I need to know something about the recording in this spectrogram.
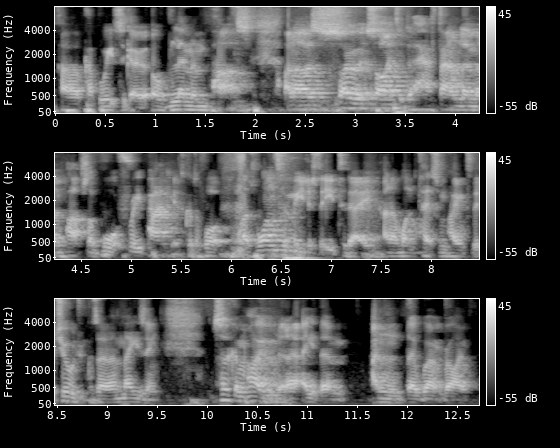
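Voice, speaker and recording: A man's voice: lowish voice, fast, a bit bright, reverberant, slight background noise, rough recording. A man hosting a podcast, chatty and jokey, often breaking into laughter. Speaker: podcast host. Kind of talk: casual podcast chat.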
